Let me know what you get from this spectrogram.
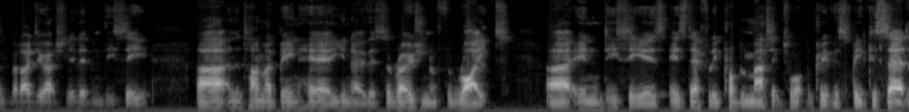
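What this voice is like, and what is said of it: Plummy British accent. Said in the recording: “I speak with a plummy British accent”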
